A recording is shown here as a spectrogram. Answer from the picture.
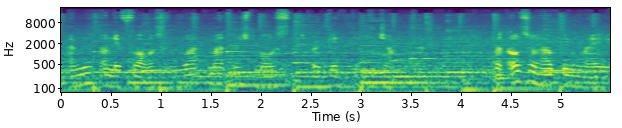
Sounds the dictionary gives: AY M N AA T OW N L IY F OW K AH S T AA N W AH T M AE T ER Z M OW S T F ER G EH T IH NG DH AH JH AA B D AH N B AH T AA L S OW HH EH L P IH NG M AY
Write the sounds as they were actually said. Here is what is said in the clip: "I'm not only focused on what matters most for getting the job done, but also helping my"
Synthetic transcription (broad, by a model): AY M N AA T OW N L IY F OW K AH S AA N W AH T M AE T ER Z M OW S T F ER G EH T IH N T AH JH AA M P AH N B AH T AA L S OW HH EH L P IH NG M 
